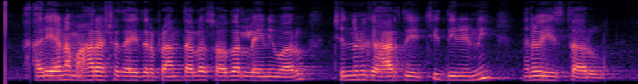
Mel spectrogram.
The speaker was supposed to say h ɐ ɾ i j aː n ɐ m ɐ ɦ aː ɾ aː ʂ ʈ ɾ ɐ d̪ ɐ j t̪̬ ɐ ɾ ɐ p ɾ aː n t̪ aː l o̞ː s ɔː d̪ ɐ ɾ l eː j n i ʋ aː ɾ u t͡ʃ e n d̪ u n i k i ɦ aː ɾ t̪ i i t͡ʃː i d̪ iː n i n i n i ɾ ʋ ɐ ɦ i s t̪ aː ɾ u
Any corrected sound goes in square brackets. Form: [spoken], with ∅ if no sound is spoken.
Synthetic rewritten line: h ɐ ɾ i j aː n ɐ m ɐ ɦ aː ɾ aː ʂ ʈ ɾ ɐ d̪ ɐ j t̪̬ ɐ ɾ ɐ p ɾ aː n t̪ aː l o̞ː s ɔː d̪ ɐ ɾ l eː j n i ʋ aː ɾ u t͡ʃ e n d̪ u n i k i ɦ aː ɾ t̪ i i t͡ʃː i d̪ iː n i n i n i ɾ ʋ ɐ ɦ i s t̪ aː ɾ u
